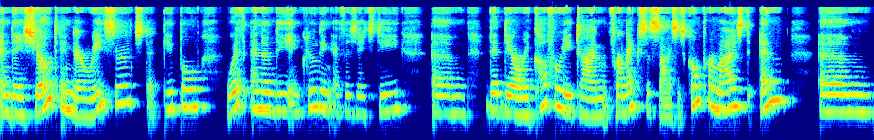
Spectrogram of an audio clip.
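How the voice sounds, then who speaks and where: Over audible room echo, a woman talks at a fairly slow pace in a dark, mellow tone, her intonation lively and her loudness swinging widely. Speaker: rehabilitation physician and researcher. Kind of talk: lecture. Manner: hesitant with fillers.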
